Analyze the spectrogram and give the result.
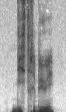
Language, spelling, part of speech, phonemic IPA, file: French, distribuer, verb, /dis.tʁi.bɥe/, Fr-distribuer.ogg
- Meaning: to distribute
